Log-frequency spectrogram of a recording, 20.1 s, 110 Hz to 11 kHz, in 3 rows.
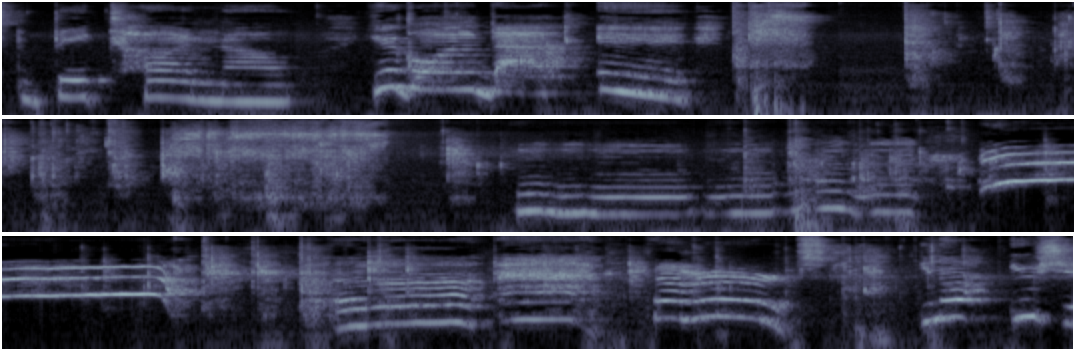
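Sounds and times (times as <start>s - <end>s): water splashing in sink: 4.4s - 10.5s, 11.2s - 20.0s.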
